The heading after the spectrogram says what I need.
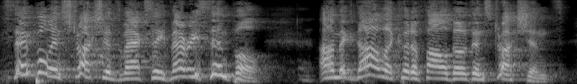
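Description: A gleefully sadistic clown supervillain for a comic-book radio drama. The voice is high, bright and wildly swooping, full of theatrical taunts and cackling menace. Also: male voice, big pitch swings, normal speed, soft background music, full character voice. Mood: exasperated, taunting. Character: manic, gleefully sadistic male clown supervillain, mocking gangster.

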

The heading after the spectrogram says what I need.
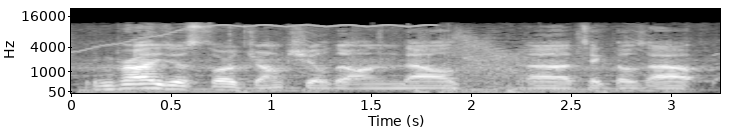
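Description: A man's voice: deep voice, brisk. A man co-hosting a let's play, guiding his partner through the game with casual, joking commentary. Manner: guiding, lively, laughs often. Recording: music playing behind.

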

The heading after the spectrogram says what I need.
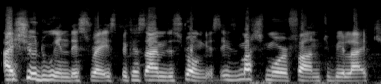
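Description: A young woman with a Swedish accent, a native Swedish speaker, giving relaxed, halting interview answers full of fillers, outdoors on a lapel mic. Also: mid-range voice, no room sound. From Sweden. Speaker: athlete interviewee. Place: outdoors in a grassy mountain meadow.

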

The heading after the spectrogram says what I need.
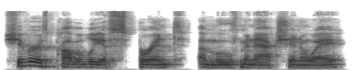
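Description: A man running a tabletop game as game master, giving measured rulings. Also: mid-range voice.

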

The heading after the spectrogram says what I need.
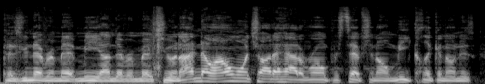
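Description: A man's voice: low-pitched, expressive. A man in his early twenties speaking earnestly to camera about his goals and life lessons. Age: 20s. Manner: earnest, slow, heartfelt. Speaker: vlogger. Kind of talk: reflective vlog talk to camera.

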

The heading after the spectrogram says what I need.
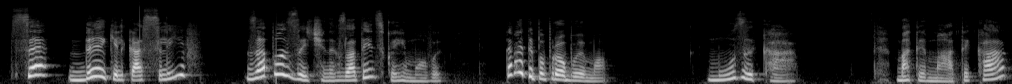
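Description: Woman teacher for an online lesson: unhurried, patient delivery, slow careful word drills. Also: high voice. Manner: encouraging, pronounces example words slowly and carefully. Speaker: Polish language teacher.

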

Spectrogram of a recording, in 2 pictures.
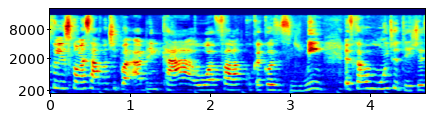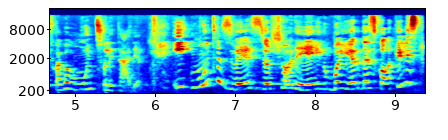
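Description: An eighteen-year-old vlogger tells a personal story, chatting straight to her viewers in an earnest way. Her voice sits high with a bright, forceful tone, and the recording has a roomy echo and faint music.

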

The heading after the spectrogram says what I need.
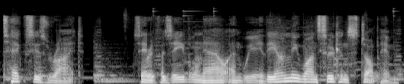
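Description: A man's voice: sits low, a little fast, natural voice. A man playing a brash, chatty young prince in a cartoon skit, casual and exclamatory. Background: loud music.

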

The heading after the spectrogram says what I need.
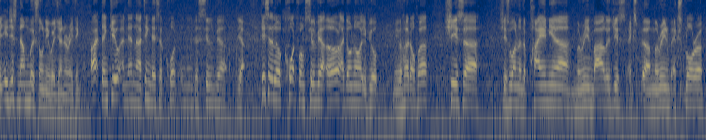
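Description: A middle-aged Malaysian man gives a conservation talk and takes audience questions, explaining hesitantly and restarting often. His voice is on the high side and a little fast. Slight background noise can be heard.

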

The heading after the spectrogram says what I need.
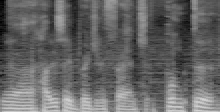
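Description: A deep, warm-toned voice at normal speed belongs to a young gaming channel host doing casual co-op commentary. He giggles with his friend, plays around, and squeals for fun. Soft music sits in the background, and the audio quality is poor.

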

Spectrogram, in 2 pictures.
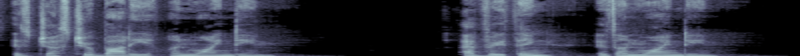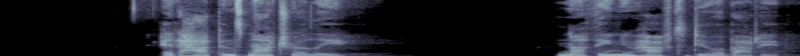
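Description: A woman narrating a guided sleep meditation like a sleep story, calm, unhurried and soft-spoken, with breathy phrase endings. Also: medium pitch. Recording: long reverberant tail on voice.

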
